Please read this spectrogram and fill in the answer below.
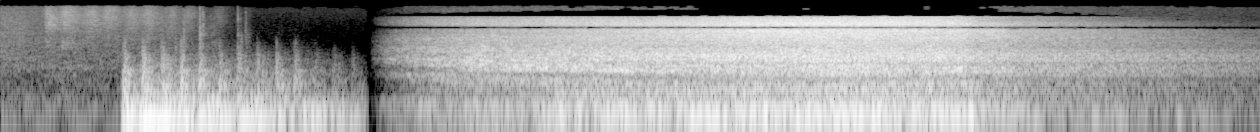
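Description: Outro sound effects over the end card. A deep boom hits about half a second in and cuts off abruptly. Then a wash of noise swells up and fades away near the end.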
